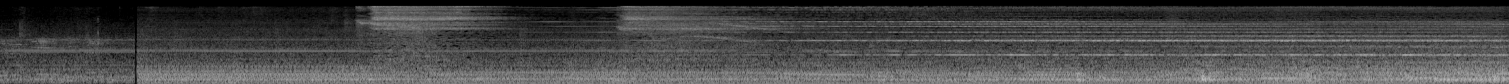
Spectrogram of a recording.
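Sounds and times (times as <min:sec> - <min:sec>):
electric train motors humming: 0:00.0 - 0:15.0
high-pitched wheel squeal: 0:03.6 - 0:15.0.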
